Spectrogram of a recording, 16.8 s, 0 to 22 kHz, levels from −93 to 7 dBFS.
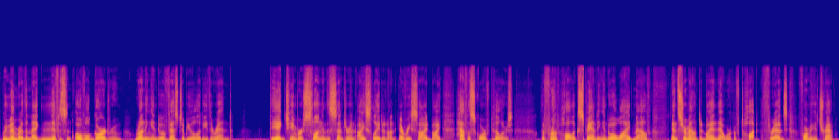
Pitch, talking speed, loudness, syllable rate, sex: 135 Hz, 180 wpm, -22 LUFS, 5.6 syllables/s, male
